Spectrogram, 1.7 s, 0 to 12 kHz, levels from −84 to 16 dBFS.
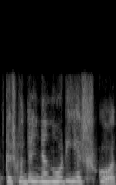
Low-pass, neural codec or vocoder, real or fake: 7.2 kHz; codec, 16 kHz, 4 kbps, FreqCodec, smaller model; fake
